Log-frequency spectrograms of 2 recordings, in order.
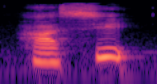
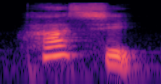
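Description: First: The pitch is high on the second syllable. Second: The pitch is high on the first syllable. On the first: It means a bridge. "二つ目の橋は川や海を渡ることができるように作られた道のことです" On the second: It means chopsticks. "一つ目の箸は食事をするときに使う2 本の棒のことです"

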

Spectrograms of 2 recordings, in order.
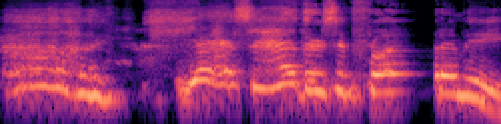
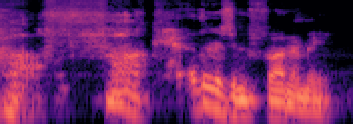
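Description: First: It sounds happy and delighted. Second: It sounds miserable and dismayed.

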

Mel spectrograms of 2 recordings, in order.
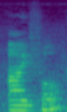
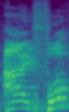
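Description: First: It is asked in a calm, neutral way. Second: It is asked in an aggressive way.

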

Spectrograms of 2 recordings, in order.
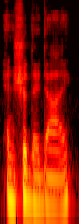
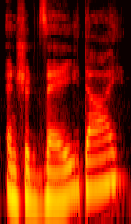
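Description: First: It is said flatly, with no stress on 'they'. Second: It is said with strong stress on 'they'.

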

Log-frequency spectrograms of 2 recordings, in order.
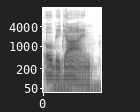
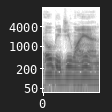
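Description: First: The letters are run together into parts. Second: Each letter is spelled out separately. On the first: This is the Northern way of saying it. "if you're from the North, they say OB-GYN" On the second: This is the Southern way of saying it. "they don't say OBGYN"

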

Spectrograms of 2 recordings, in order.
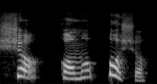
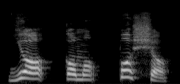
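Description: First: Both y and ll are said with sh. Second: The y and ll are said differently. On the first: The speaker calls it right. "That's fine" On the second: The speaker calls it wrong. "You can't say"

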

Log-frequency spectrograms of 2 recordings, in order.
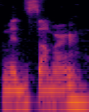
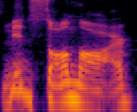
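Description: First: The second syllable is said like 'sum'. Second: The second syllable is said with an O vowel. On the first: The speaker calls it right. "it's spelled with an O, but it's pronounced Midsommar" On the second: The speaker calls it wrong. "which people frequently mispronounce as Midsommar"

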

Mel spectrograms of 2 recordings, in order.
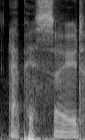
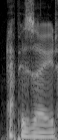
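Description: First: The middle consonant sounds like an s. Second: The middle consonant sounds like a z. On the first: The speaker calls it right. "so I've also been trying to say episode" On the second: The speaker calls it wrong. "I've realised that I also say episode"

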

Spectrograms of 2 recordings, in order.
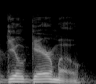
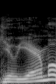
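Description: First: The middle of the name has an l-g sound. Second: The middle of the name has a y-like sound. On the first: The speaker calls it wrong. "It is not Gilgermo" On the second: The speaker calls it right. "It's Guillermo"

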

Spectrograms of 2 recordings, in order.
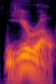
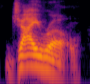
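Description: First: It is said with a Greek pronunciation. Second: It is said with an American pronunciation.

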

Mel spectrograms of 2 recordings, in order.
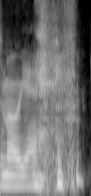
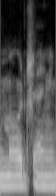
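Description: First: The middle consonant sounds like English y. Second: The middle consonant sounds like English j. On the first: The speaker calls it right. "but you're right. It is Mojang" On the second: The speaker calls it wrong. "I just always say Mojang because it has a J"

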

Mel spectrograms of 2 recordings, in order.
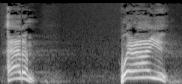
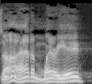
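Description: First: It is called out in a worried, anxious way. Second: It is called out without any worry.

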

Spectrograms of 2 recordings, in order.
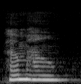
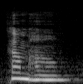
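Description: No difference in how they are said.

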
